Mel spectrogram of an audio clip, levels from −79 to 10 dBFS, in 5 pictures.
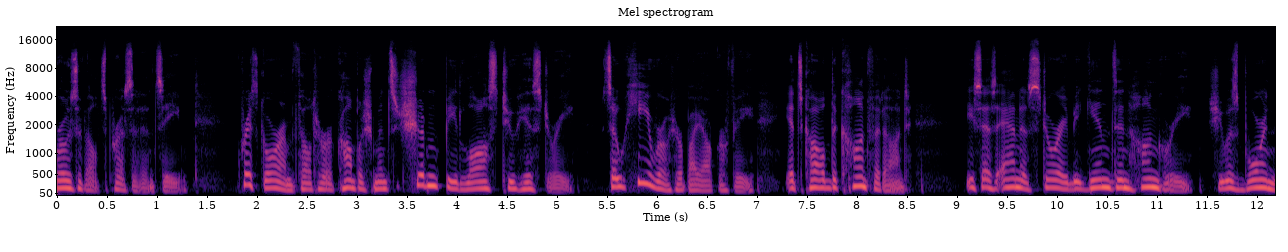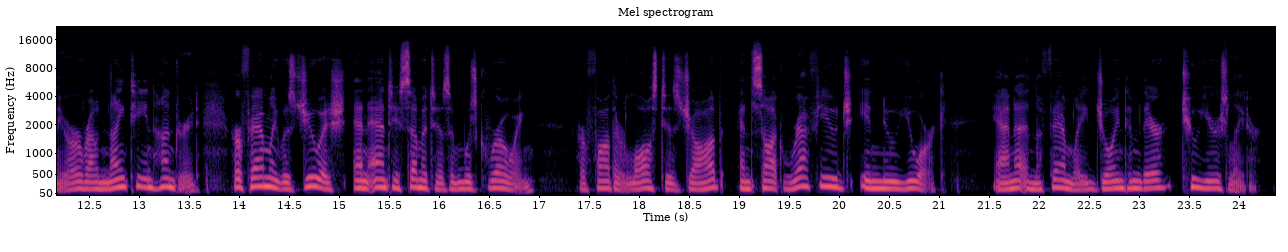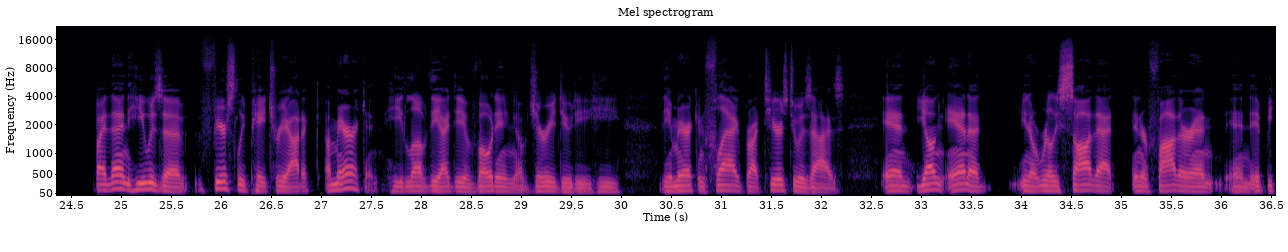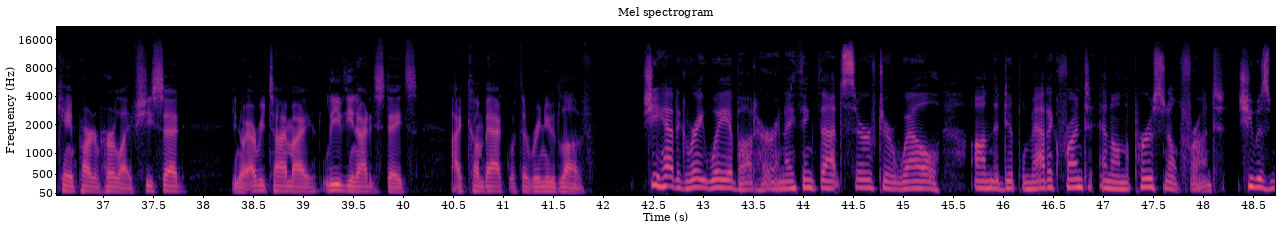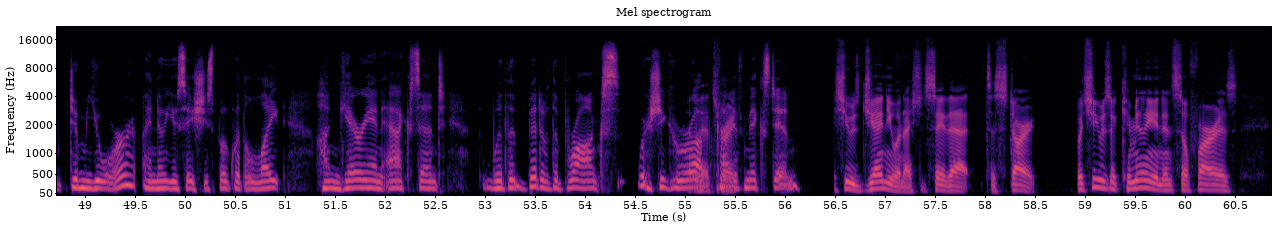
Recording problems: abrupt cut into speech; at the start

